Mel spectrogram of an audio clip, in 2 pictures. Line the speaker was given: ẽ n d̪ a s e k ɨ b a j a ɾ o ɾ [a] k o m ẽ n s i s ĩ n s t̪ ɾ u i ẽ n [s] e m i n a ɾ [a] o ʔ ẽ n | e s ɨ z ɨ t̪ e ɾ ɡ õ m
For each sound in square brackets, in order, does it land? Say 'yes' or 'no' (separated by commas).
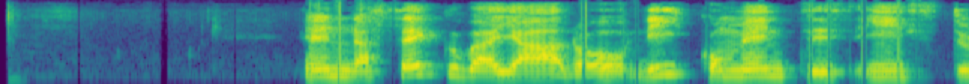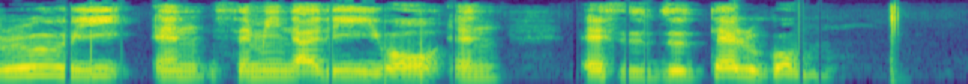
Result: no, yes, no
